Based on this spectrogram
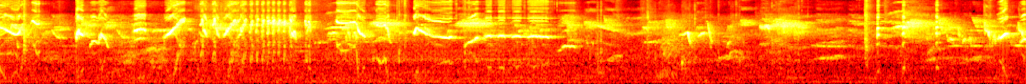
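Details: Siberian rubythroat singing after being stimulated by training audio for a young bird; varied high warbles, thin whistles and chips run in loose bursts, with a quieter stretch near the middle.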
